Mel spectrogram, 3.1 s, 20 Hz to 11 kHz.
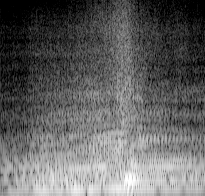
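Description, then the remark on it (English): A BMW motorcycle engine drones steadily, then swells louder as it revs and accelerates past, with a brief roaring peak before settling back to a strong hum, at an apartment in East Austin, Texas. No voices. “on May 11th, Colin Strickland, a professional cyclist sponsored by Red Bull, picked up Wilson on his BMW motorcycle at an East Austin apartment where she was staying with a friend.”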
